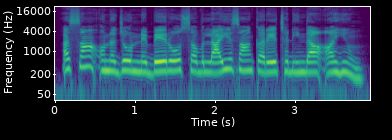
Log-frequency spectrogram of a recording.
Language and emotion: Sindhi, neutral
